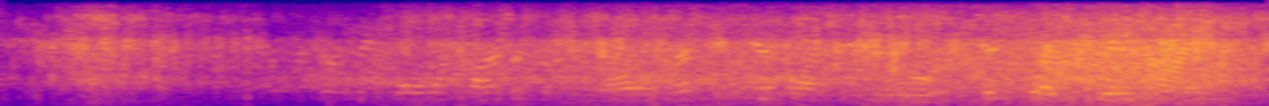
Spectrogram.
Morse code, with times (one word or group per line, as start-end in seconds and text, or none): none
